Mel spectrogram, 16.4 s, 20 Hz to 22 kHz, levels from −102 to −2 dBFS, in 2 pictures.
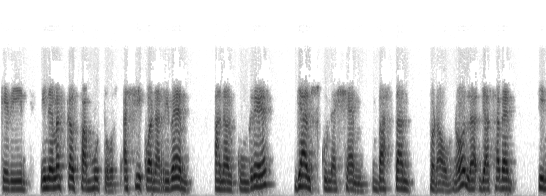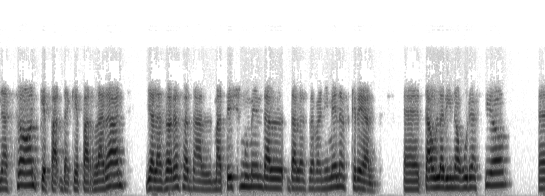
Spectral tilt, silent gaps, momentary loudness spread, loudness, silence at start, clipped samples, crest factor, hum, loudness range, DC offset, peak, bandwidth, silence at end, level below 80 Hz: -10 dB/octave; none; 8 LU; -17 LUFS; 0.05 s; under 0.1%; 14 dB; none; 3 LU; under 0.1%; -2 dBFS; 3.8 kHz; 0 s; -62 dBFS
